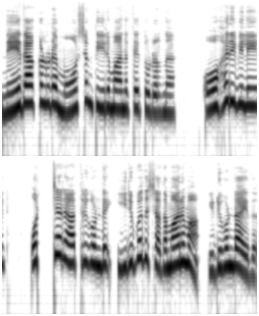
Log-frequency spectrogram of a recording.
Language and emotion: Malayalam, angry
